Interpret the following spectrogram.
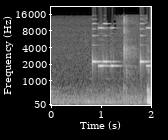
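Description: Mobile phone notification alert: a two-note chime stepping down in pitch, sounding twice about a second apart.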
